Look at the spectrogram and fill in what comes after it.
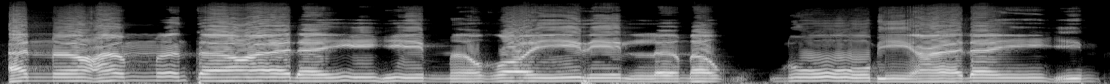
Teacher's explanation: Terlalu cepatnya lisan kita berubah posisi sehingga menimbulkan bunyi tambahan. Nah, itu tawallud namanya.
